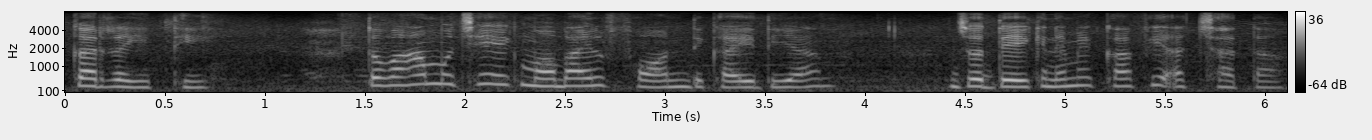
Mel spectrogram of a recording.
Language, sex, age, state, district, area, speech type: Urdu, female, 30-45, Uttar Pradesh, Aligarh, rural, spontaneous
